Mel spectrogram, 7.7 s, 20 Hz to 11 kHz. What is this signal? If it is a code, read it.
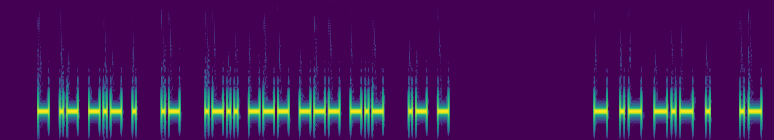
Morse code, heard as a keyed tone, about 35 wpm, 700 Hz. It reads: TAKE A LOOK AT TAKE A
